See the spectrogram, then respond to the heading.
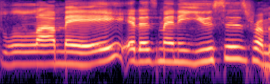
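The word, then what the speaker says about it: lamé: one is really long lame pronounced lamay it has many uses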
